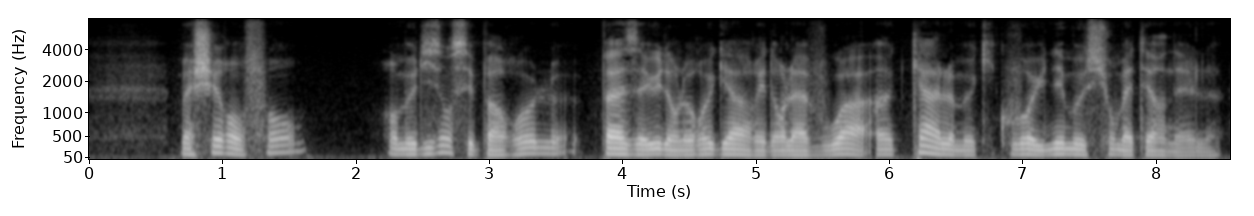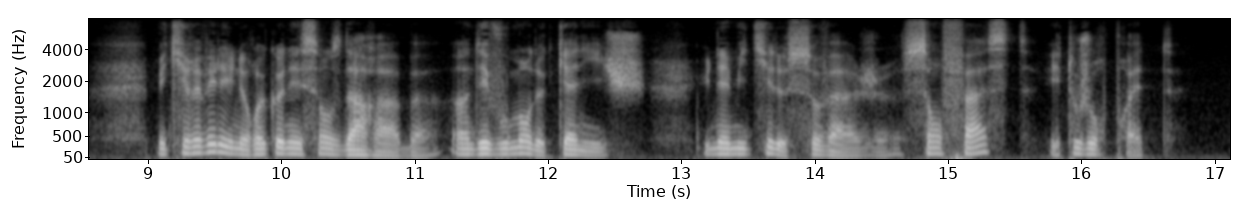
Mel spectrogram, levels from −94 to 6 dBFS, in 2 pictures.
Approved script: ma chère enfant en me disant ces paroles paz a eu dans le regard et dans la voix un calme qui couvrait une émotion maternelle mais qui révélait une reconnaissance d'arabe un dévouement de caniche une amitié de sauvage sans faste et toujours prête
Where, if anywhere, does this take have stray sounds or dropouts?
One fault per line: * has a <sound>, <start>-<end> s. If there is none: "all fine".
all fine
